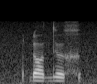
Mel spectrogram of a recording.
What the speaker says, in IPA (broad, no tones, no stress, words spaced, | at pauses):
ɗɔd̪ɵx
